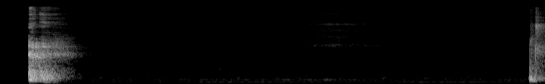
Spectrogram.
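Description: fart

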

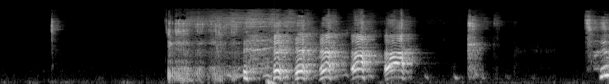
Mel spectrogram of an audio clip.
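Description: burp into the microphone

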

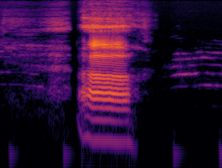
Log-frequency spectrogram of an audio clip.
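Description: angry cat meowing

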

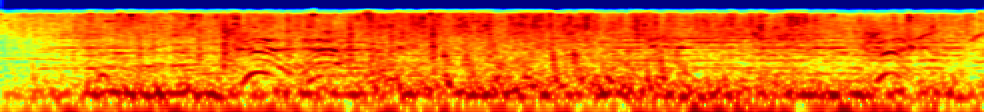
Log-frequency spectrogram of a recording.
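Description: horses galloping

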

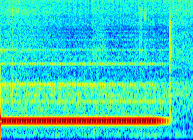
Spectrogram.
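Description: telephone dial tone

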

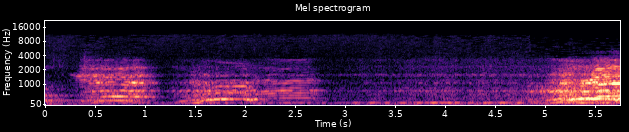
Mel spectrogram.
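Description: cattle herd mooing

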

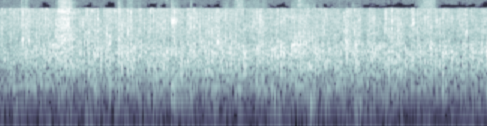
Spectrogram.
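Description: applause

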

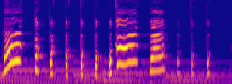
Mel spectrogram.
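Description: hens clucking

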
